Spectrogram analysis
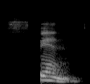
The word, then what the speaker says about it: spin: 발음하셔야 되는데 앞에 이렇게 S가 붙어서 두 번째 자음으로 등장할 때는 스펜이 아니고 스펜. 우리식으로 하면 쌍비읍. 또 stick 이것도 쌍디읒. skin 쌍기읍 발음이에요. 그래서 어때요? spin, stick, skin 이렇게 발음하셔야 돼요.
